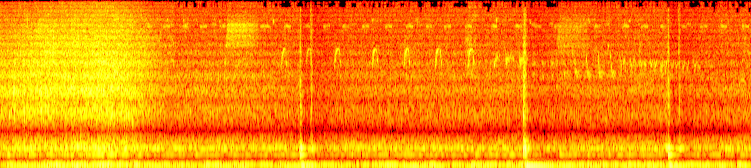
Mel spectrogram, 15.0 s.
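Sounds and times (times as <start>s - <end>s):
steady low hum: 0.0s - 15.0s
birds chirping: 3.0s - 15.0s.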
